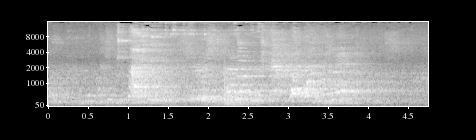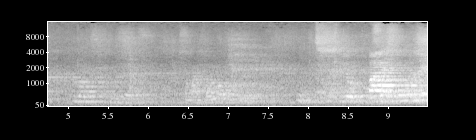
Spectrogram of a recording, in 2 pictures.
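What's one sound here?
A man speaks loudly and expressively, performing to an audience.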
